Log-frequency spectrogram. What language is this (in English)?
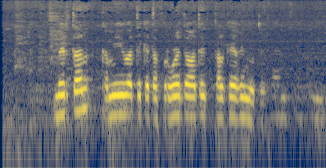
Basque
